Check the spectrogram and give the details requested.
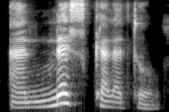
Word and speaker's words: un escalator: 1 et le E de escalator et on prononce un escalator un escalator un escalator un escalator un siège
